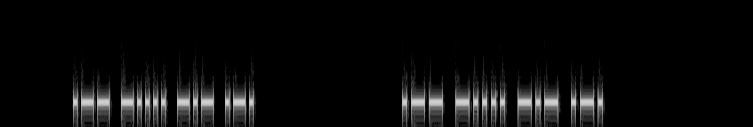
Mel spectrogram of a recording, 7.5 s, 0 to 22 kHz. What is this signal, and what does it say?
Morse code, heard as a keyed tone, about 29 wpm, 700 Hz. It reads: W6KR W6KR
